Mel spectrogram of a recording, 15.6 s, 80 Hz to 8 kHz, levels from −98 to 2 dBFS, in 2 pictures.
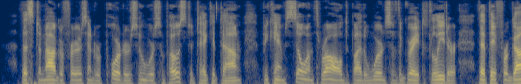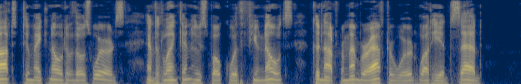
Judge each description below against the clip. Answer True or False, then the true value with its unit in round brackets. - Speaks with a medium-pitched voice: False (110 Hz)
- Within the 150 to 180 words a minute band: True (175 wpm)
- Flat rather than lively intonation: True (2.2 semitones)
